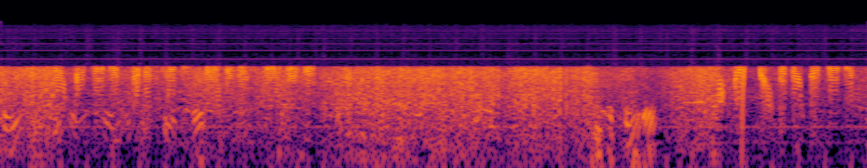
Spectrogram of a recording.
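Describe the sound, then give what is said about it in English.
Dense, muffled interference on an amateur radio contact hisses and crackles steadily, with garbled, unintelligible voices buried in the narrow-band noise throughout. “Sorry, I have a lot of QRM in this moment.”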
